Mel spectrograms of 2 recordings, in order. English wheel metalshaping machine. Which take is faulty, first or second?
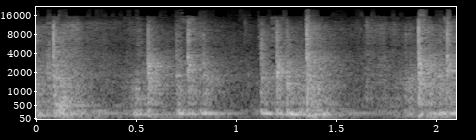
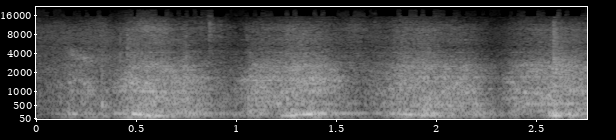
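first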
